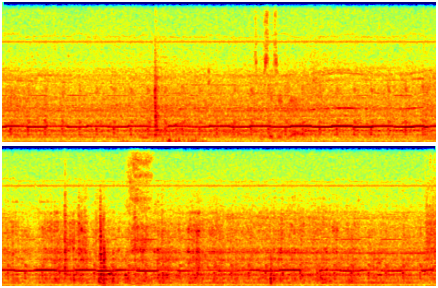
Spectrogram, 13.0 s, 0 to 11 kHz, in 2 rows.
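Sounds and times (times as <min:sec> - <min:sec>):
heavy truck engine whining: 0:00.0 - 0:13.0.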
